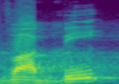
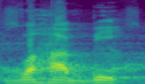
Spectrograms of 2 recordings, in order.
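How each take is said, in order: First: There is no h sound at all. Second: An h sound is in the middle. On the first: The speaker calls it wrong. "ना वाबी" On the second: The speaker calls it right. "तो सही लफ्ज़ क्या है? वहाबी"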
